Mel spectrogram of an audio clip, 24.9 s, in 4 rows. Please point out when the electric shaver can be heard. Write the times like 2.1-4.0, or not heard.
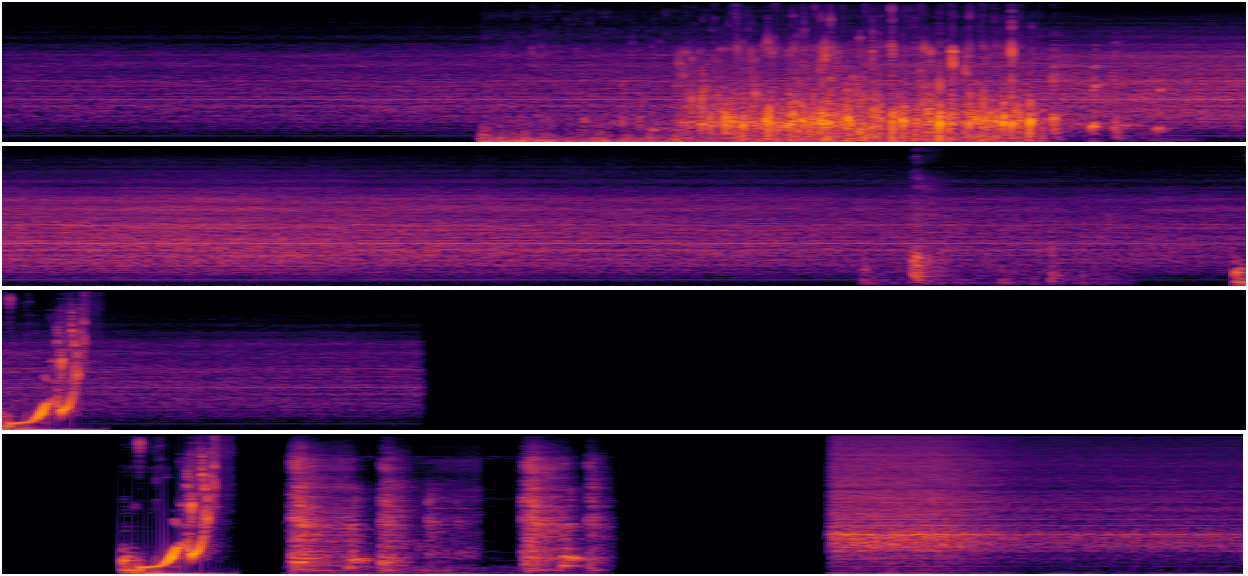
not heard.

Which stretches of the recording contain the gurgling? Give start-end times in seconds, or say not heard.
2.4-5.2, 12.3-12.9, 19.2-19.8.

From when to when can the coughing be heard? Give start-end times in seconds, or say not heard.
5.2-5.8, 10.5-11.8, 20.1-21.6.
